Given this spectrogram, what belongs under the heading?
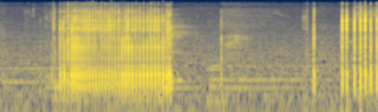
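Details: Snoring during sleep: a rapid fluttering rattle lasting about one second, then quieter breaths and a short burst; fluttering snore.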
